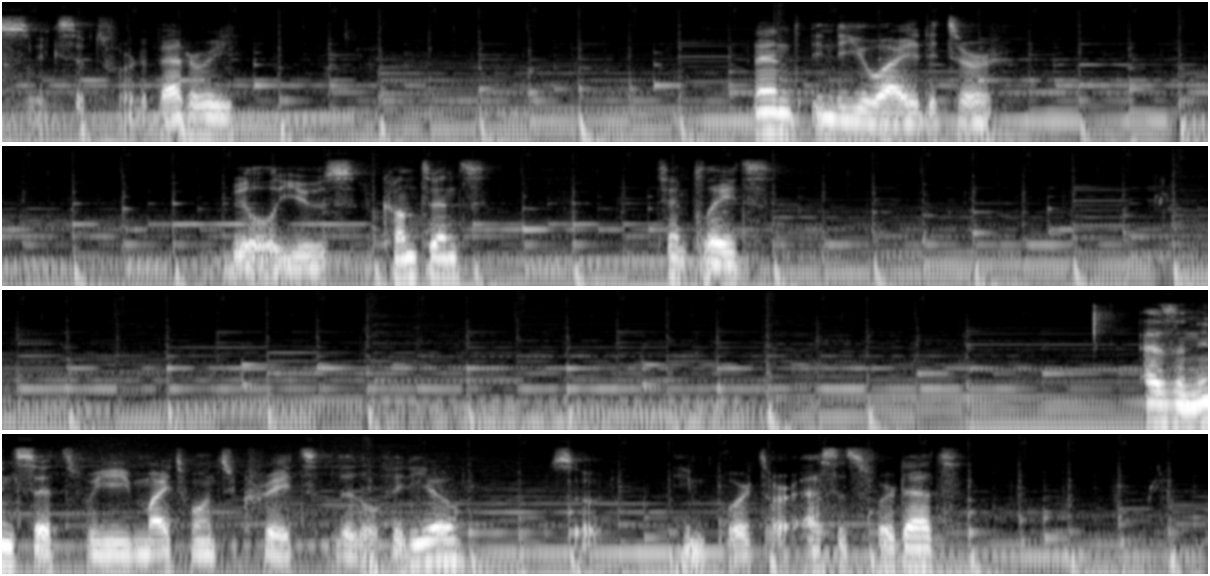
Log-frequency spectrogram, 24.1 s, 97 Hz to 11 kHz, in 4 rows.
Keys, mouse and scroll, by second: 3.6 click, 6.7 click, 9.2 click, 11.3 click, 11.4 click, 12.4 a, 13.1 click, 13.2 click, 13.5 click, 13.7 click, 14.3 s, 14.5 space, 21.1 click, 23.0 click, 23.9 shift+click, 24.0 click.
